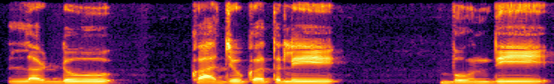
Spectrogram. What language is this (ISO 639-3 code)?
pan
